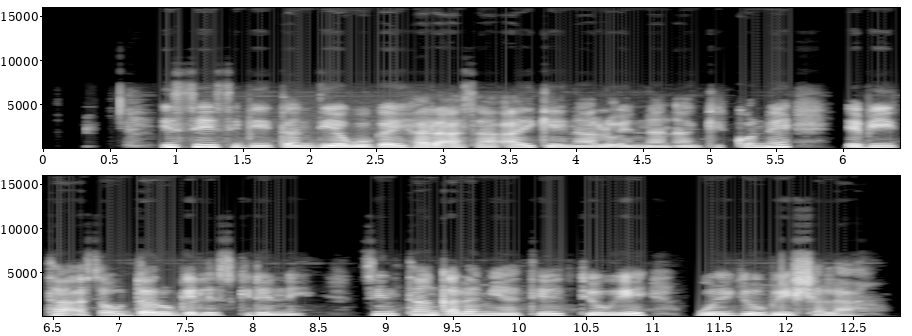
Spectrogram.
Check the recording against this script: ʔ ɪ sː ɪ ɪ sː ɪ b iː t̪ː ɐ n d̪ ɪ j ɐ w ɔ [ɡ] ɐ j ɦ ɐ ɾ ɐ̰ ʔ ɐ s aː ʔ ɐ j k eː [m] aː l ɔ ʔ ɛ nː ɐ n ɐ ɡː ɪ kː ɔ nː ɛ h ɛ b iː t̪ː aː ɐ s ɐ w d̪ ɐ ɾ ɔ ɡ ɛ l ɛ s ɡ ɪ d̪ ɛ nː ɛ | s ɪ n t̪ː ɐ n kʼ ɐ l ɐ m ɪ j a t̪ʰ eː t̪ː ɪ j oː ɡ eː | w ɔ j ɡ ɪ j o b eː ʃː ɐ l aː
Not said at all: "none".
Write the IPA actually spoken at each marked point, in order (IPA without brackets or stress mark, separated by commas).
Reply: ɡ, n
